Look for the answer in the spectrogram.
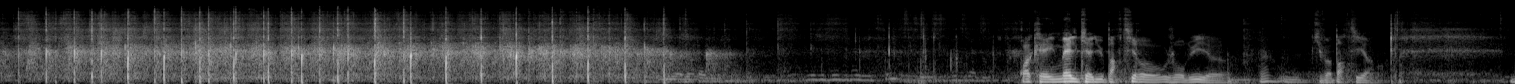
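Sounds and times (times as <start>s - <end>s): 
audience applause: 0.0s - 7.4s
speech: 10.2s - 13.9s.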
